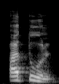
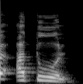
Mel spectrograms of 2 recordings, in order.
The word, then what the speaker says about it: अतुल: से पढ़ना आपको कैसे अतुल ऐसे नहीं पढ़ना अतुल अगर आप खीच के पढ़ोगे अतुल तो शब्द गलत हो जाएगा बड़ उ की मात्रा का उच्चारण हो जाएगा जबक अपन छोट उ की मात्रा पढ़ रहे हैं तो अपन कैसे पढ़ेंगे अतुल सिंपल है अब चलिए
